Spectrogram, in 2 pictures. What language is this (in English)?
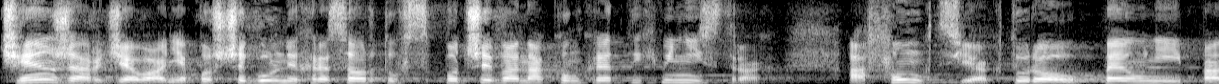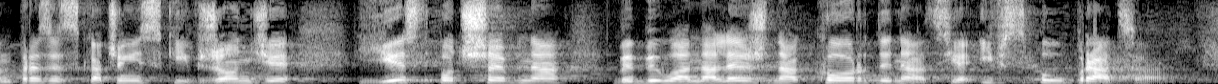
Polish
